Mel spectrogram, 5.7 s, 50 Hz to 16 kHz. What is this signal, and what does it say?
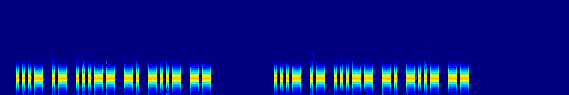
Morse code, heard as a keyed tone, about 40 wpm, 700 Hz. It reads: VA3NXM VA3NXM
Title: DXCC-100 Call Signs - 6 Characters - Repeated 2x - 40wpm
